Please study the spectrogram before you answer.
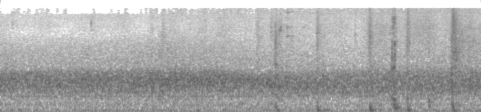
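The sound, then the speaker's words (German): A small pony's hooves clip-clop softly, faint over a steady hiss, with a few light hoofbeats growing more distinct toward the end. “Ein kleiner Hobbit auf einem kleinen Pony.”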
